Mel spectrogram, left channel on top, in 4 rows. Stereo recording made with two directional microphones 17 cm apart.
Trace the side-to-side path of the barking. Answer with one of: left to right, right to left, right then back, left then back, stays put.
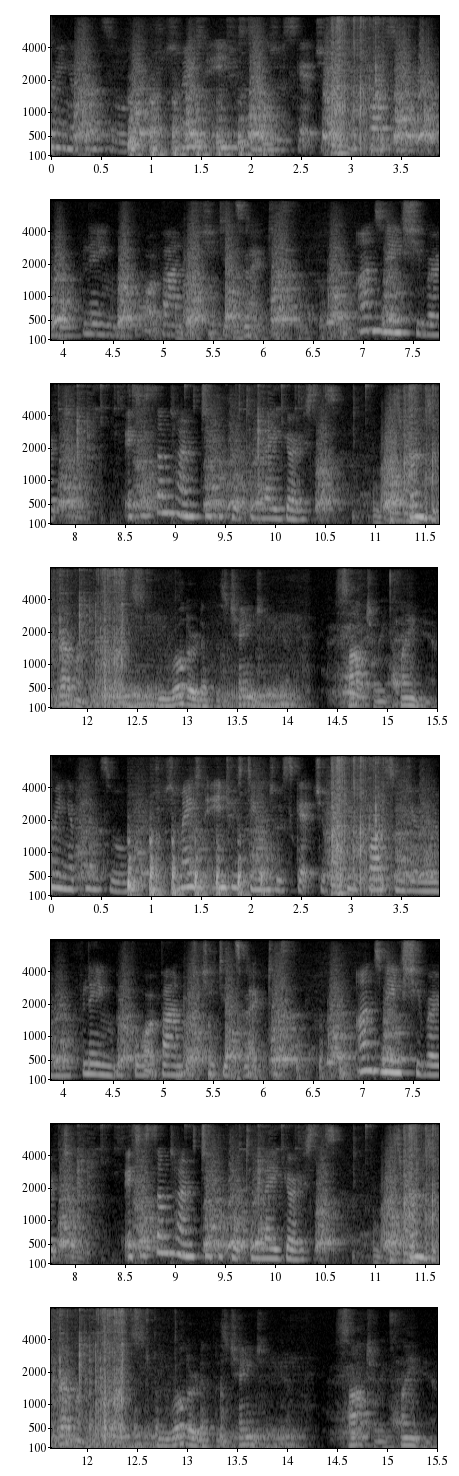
right then back.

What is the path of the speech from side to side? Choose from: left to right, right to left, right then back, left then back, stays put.
right to left.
